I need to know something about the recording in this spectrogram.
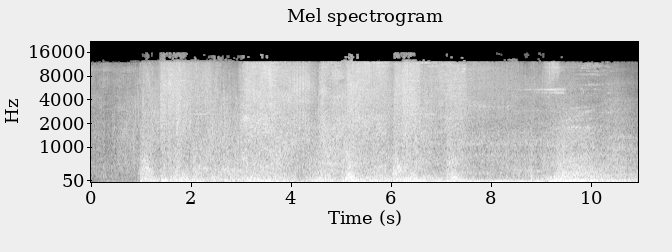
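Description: A heavy blade strikes a monster with wet thuds.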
